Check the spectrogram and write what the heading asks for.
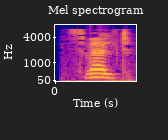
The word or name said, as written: svelte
